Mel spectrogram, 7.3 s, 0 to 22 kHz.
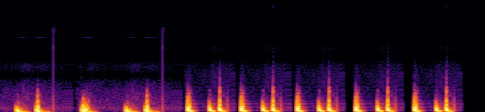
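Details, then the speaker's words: Simulated S3 gallop: a triple rhythm with a low-frequency extra sound in early diastole just after S2, from rapid ventricular filling, heard best with the bell at the apex. "S3 heart sound is a low frequency sound heard best with the bell of the stethoscope at the apex of the heart. It is heard in early diastily and is often referred to as a ventricular gallop."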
